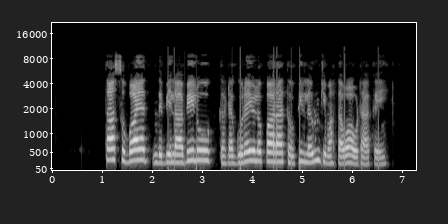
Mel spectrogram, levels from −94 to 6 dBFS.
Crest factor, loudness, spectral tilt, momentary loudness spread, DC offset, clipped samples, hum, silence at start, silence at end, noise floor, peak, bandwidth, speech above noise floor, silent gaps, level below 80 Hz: 18 dB; -18 LUFS; -4 dB/octave; 12 LU; under 0.1%; under 0.1%; none; 1.1 s; 0.65 s; -87 dBFS; 0 dBFS; 10.5 kHz; 69 dB; none; -58 dBFS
